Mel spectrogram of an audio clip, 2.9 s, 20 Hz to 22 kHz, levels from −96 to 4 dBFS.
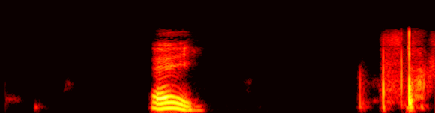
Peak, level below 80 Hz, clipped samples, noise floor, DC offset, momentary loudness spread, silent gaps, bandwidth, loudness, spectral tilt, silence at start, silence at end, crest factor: -2 dBFS; -68 dBFS; under 0.1%; under -90 dBFS; under 0.1%; 21 LU; none; 8 kHz; -21 LUFS; -6 dB/octave; 1 s; 0.05 s; 24 dB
